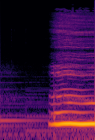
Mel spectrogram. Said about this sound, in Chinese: 过了一会儿，大野狼就假装困了，打了一个大哈欠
